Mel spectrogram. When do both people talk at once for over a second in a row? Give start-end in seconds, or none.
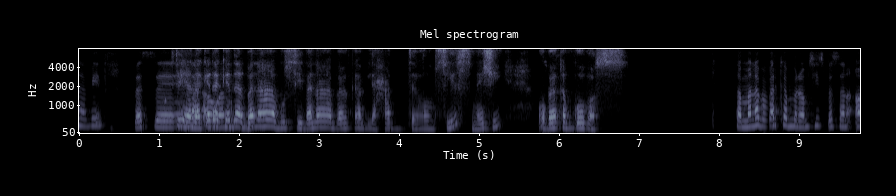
1.0-2.2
